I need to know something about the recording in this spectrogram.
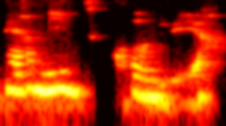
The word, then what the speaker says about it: permis de conduire: So if you're fast enough, you can say, j'ai passé mon permis de conduire. It's like linking the E of permis with a D, like just adding that letter at the end.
